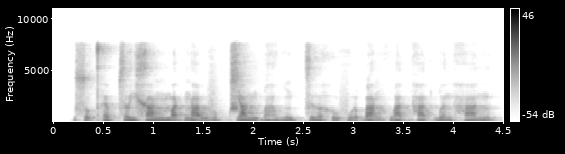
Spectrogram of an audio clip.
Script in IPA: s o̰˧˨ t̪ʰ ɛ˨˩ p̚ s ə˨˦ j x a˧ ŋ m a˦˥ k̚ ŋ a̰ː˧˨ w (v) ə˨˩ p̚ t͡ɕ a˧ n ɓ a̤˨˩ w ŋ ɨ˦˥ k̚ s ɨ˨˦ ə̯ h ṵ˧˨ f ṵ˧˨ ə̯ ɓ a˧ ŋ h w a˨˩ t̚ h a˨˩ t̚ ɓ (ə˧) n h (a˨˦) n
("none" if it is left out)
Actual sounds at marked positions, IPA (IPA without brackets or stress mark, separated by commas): v, ə˧, a˨˦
